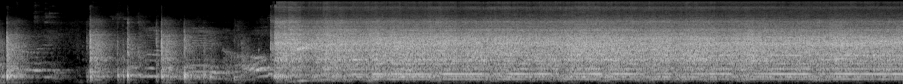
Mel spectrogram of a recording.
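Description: A kitchen mixer grinder starts up after a few seconds of handling knocks and a brief voice, then runs loud and steady, whirring as it grinds green chillies until the end.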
